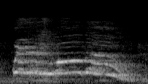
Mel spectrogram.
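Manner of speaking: very high, slow squeaky puppet voice; bad Elmo impression. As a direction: squeal it like a furry red puppet. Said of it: "I'm really bad at impressions".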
